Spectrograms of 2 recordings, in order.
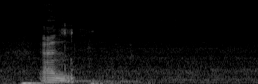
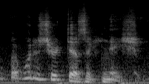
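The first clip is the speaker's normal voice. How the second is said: startled high voice; 12 semitones higher than usual. Acted.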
